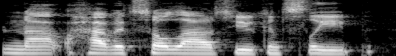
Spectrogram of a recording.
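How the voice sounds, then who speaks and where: A man's voice: on the high side, flat delivery, normal speed, smooth. A man in his twenties from Mexico with a Mexican accent, co-hosting a podcast in a laid-back, joking way with stumbling restarts. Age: 20s. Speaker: podcast co-host. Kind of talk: casual chat.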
